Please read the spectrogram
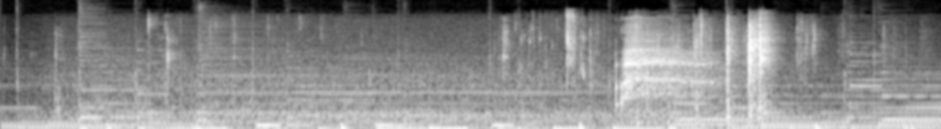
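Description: Someone takes a quick sip of water, a short wet slurp and swallow, heard over a faint steady musical hum with no talking.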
